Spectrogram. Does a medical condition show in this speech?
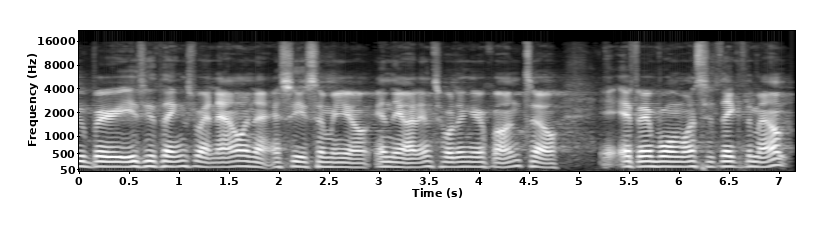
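Yes: amyotrophic lateral sclerosis.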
